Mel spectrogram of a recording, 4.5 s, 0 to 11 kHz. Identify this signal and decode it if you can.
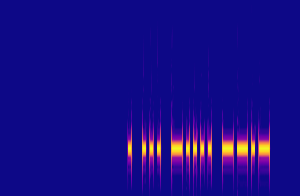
Morse code, heard as a keyed tone, about 22 wpm, 700 Hz. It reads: ES6Q
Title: DXCC-100 Call Signs - 4 Characters - 22wpm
